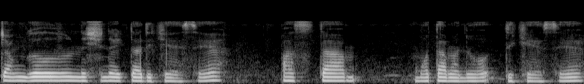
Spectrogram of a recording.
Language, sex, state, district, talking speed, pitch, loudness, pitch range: Nagamese, female, Nagaland, Dimapur, 100 wpm, 170 Hz, -16 LUFS, 160-175 Hz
